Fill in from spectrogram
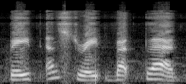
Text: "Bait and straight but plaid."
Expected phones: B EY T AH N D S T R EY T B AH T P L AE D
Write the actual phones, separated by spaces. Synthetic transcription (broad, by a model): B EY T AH N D S T R EY T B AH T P L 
